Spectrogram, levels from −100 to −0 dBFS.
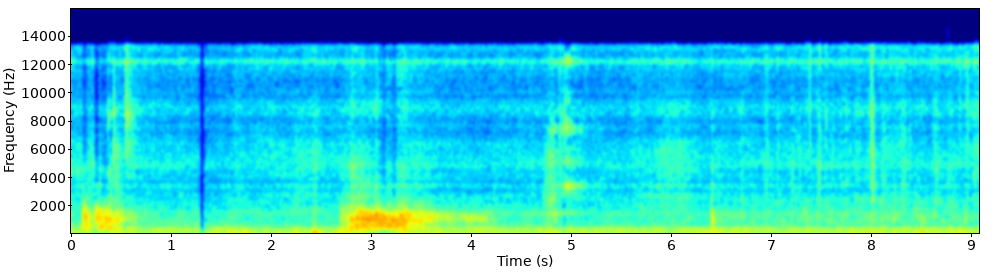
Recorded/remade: remade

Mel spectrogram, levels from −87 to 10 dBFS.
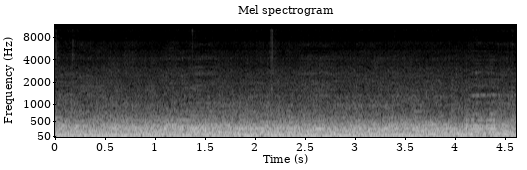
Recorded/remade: remade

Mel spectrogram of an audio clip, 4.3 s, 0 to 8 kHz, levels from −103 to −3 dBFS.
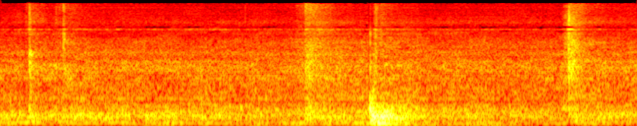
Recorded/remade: remade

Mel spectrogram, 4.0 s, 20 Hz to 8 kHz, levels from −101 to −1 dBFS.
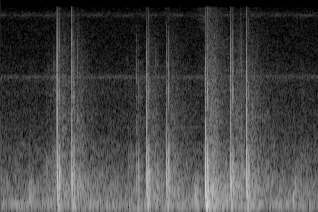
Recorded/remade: recorded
